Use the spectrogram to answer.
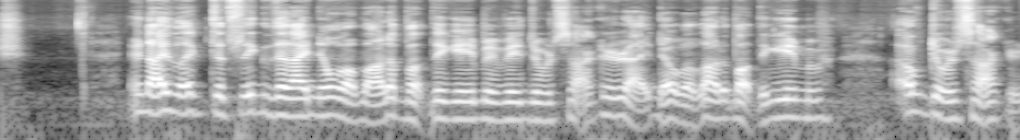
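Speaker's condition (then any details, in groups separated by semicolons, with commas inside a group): Cerebral palsy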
